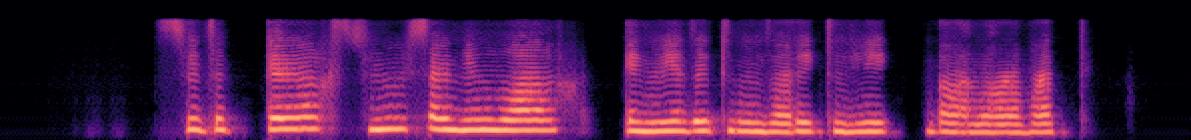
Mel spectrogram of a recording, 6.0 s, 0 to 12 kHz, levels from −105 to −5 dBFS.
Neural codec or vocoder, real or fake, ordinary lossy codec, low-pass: codec, 16 kHz, 0.5 kbps, FreqCodec, smaller model; fake; MP3, 96 kbps; 7.2 kHz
